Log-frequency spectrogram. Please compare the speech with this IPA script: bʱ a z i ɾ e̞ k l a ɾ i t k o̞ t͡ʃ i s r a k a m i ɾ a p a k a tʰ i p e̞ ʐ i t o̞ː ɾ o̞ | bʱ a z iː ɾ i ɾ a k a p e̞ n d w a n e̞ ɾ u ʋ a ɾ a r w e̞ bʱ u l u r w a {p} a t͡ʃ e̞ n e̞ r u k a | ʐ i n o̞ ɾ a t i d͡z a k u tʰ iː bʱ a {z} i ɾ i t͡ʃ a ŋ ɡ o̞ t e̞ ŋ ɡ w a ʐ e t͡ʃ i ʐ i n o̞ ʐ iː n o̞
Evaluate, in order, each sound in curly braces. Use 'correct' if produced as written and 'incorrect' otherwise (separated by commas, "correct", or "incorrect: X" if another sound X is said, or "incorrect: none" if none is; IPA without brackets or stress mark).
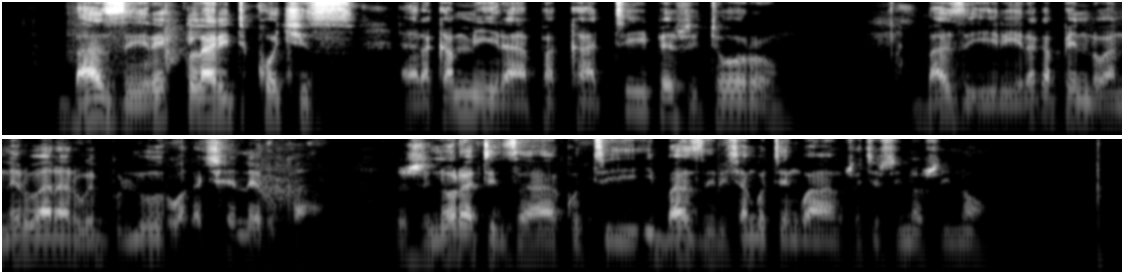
incorrect: k, correct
